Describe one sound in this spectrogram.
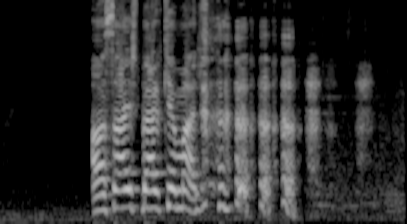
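A woman speaks cheerfully on a phone, close by.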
